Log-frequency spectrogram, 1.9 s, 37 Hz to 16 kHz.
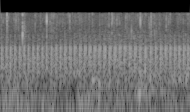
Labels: {"label": "biophony, rattle", "recorder": "SoundTrap 500"}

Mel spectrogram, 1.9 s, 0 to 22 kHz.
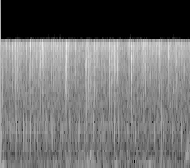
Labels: {"label": "biophony, rattle", "recorder": "SoundTrap 500"}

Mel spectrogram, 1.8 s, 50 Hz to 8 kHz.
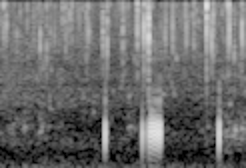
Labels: {"label": "biophony, knock croak", "recorder": "SoundTrap 300"}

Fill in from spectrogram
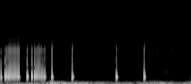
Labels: {"label": "biophony, knock croak", "recorder": "SoundTrap 300"}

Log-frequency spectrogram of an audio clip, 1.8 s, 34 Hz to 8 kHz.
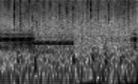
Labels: {"label": "biophony, croak", "recorder": "SoundTrap 500"}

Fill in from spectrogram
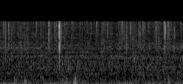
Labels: {"label": "anthrophony, boat engine", "recorder": "SoundTrap 300"}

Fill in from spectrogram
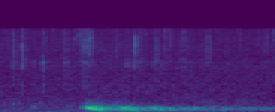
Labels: {"label": "anthrophony, bomb", "recorder": "HydroMoth"}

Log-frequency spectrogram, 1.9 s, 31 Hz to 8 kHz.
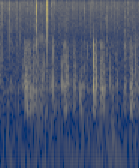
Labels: {"label": "biophony, sea urchins (Echinidae)", "recorder": "SoundTrap 600 or HydroMoth"}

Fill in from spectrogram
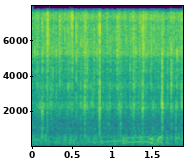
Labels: {"label": "biophony, cascading saw", "recorder": "HydroMoth"}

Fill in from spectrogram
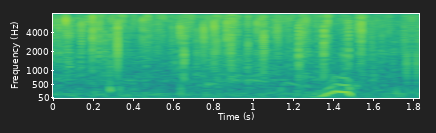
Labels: {"label": "biophony, cascading saw", "recorder": "SoundTrap 600 or HydroMoth"}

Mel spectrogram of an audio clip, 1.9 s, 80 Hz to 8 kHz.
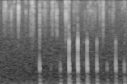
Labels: {"label": "biophony, knock", "recorder": "SoundTrap 300"}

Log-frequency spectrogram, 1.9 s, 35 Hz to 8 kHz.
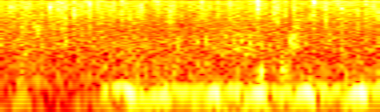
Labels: {"label": "biophony", "recorder": "SoundTrap 500"}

